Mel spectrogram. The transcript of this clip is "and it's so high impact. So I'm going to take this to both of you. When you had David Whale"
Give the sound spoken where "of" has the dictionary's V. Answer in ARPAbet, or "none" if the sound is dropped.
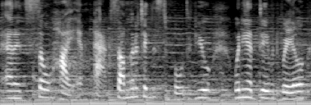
V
